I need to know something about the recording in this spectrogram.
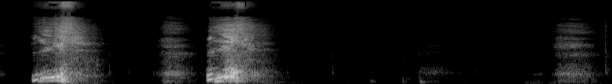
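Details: Spraying sneezes in a male, not stifled: two loud, forceful sneezes, each preceded by a gasping in-breath, then a softer breath.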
